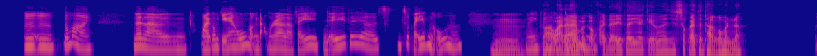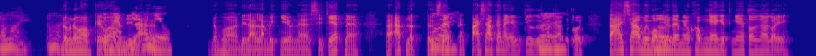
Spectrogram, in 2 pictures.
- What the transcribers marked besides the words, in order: tapping; other background noise; "stress" said as "xì-chét"
- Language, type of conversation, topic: Vietnamese, unstructured, Bạn thường làm gì mỗi ngày để giữ sức khỏe?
